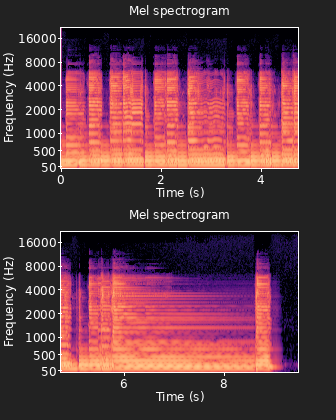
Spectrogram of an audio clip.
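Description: Clean-toned electric guitar riff, bright and articulate, with crisp chord stabs and short gaps, then a long sustained chord that rings until one last short strum, after which the sound cuts off.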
